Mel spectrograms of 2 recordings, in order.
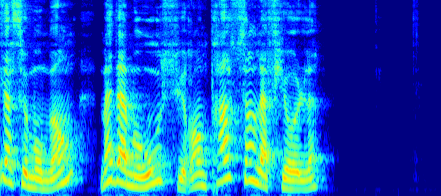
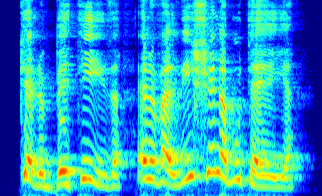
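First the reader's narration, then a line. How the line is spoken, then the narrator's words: Exclamation. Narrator (French): s'écria Raphaël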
